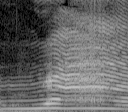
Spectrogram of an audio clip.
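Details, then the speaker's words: Single loud, high-pitched wail rising in strength from a newborn girl upset at her first bath just after a C-section birth: vigorous ordinary newborn cry. "Yeah, let them know all about your first bath and how mad you are."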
